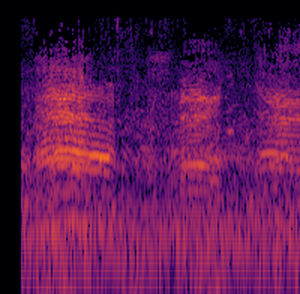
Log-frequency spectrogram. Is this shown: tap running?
no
